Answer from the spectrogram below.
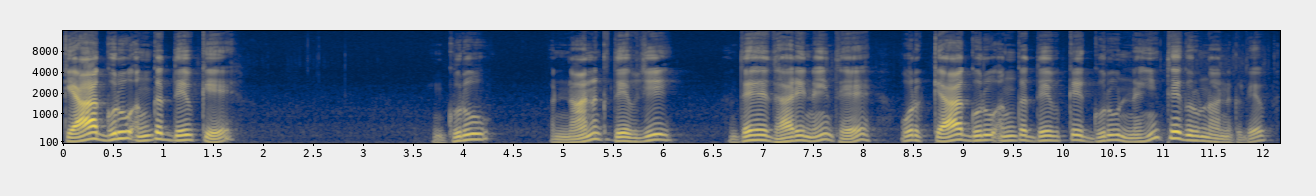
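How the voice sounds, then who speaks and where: Man, spiritual teacher, slow deliberate delivery, lively rising and falling pitch, rhetorical questions, scolding tone. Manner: slow with long pauses. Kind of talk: spiritual discourse.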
